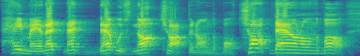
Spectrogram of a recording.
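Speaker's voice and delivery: loud, exasperated correction; scolding coach. Acted. Coach correcting a hitter's swing, loud and scolding. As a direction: raise your voice and insist.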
